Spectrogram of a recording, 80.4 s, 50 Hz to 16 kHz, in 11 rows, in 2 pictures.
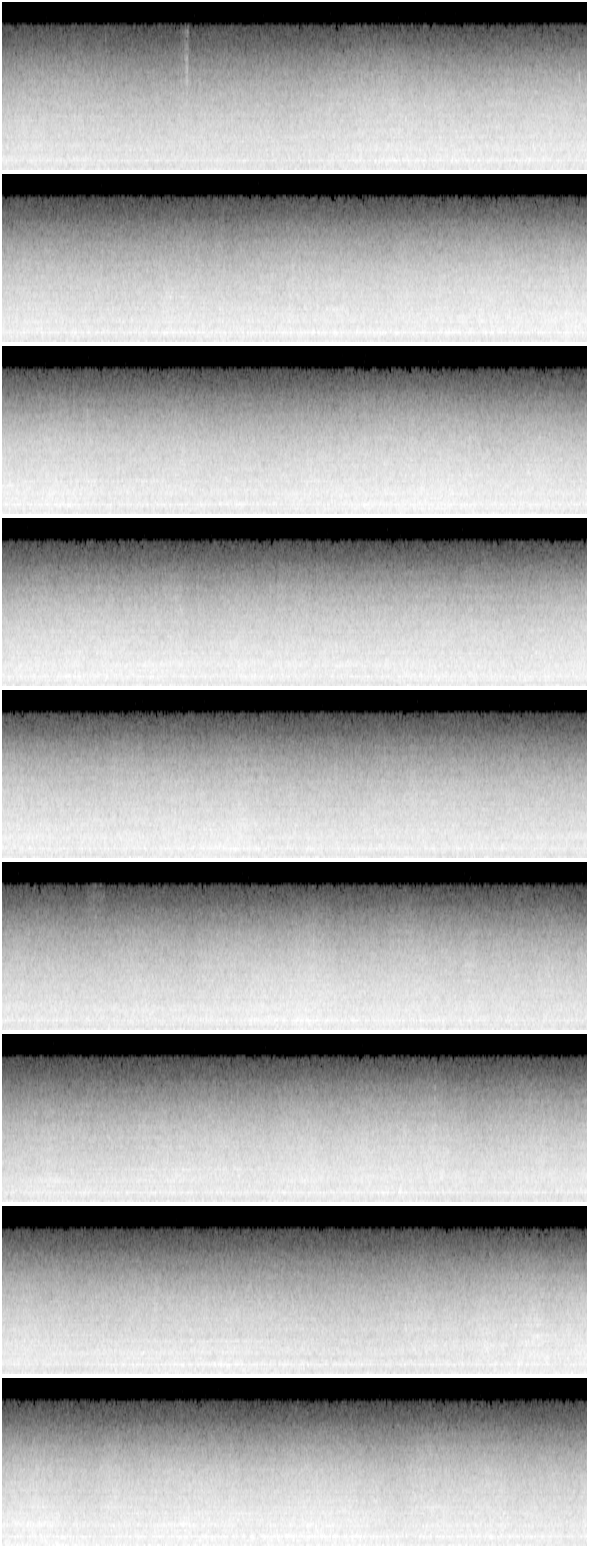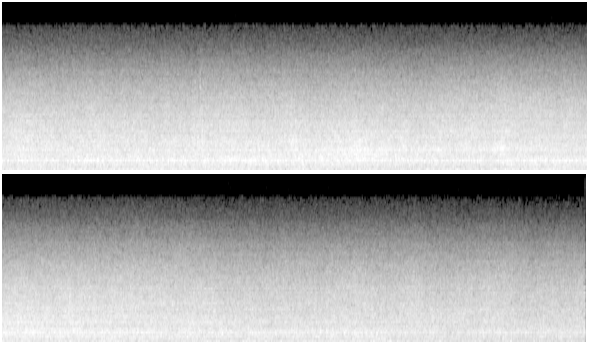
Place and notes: {"title": "Llantwit Major, Wales - Vale of Glamorgan", "date": "2016-02-13 00:20:00", "description": "Tucked into the cliffs of the Vale of Glamorgan | recorded with a pair of DPA 4060s, running into a Marantz PMD 661", "latitude": "51.40", "longitude": "-3.50", "altitude": "11", "timezone": "Europe/London"}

